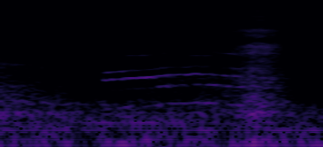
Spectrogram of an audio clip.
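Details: Domestic cat greeting its owner at home with a short, soft meow under a second, level then falling, amid low room noise and a brief rustle afterward.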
